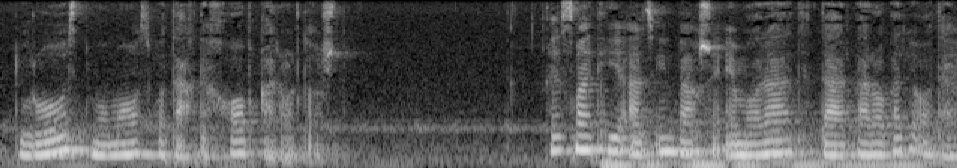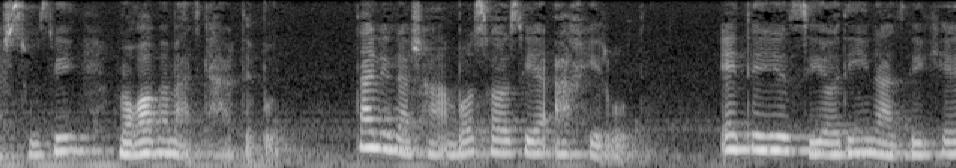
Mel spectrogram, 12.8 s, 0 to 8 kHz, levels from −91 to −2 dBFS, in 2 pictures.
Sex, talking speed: female, 125 wpm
